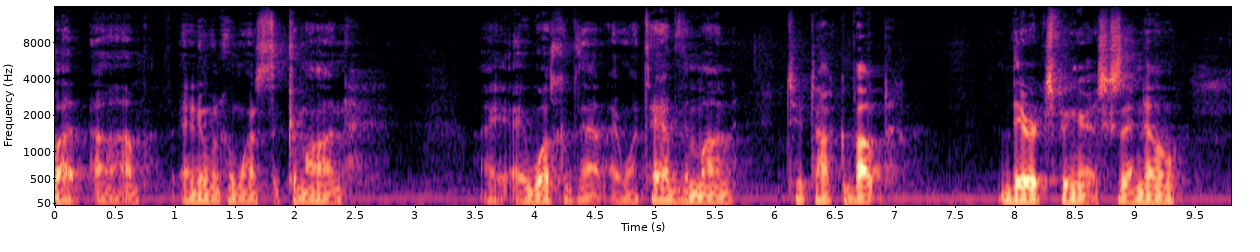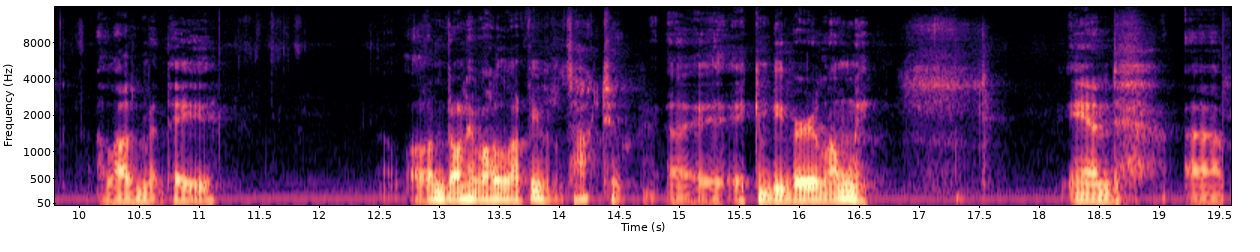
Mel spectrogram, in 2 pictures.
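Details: Adult man with multiple system atrophy showing dysarthria, which he reports improving about six weeks after ibogaine treatment; dysarthria in multiple system atrophy.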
